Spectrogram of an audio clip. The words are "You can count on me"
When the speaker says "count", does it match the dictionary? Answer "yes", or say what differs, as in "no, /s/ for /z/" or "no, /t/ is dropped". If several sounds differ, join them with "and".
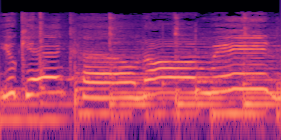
no, /t/ is dropped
